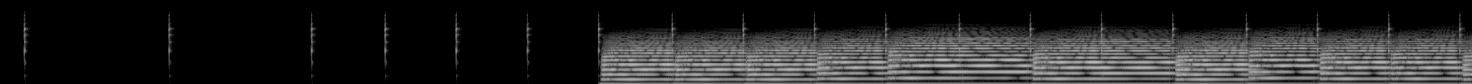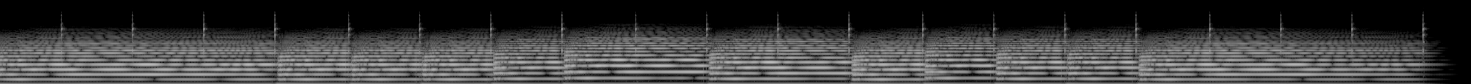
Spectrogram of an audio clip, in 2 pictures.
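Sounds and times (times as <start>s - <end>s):
trumpet play-along: 6.0s - 29.2s.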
